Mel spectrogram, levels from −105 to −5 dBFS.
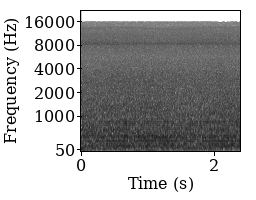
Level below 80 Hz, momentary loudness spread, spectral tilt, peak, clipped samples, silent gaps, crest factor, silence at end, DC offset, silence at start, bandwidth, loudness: -34 dBFS; 1 LU; -3 dB/octave; -2 dBFS; under 0.1%; none; 14 dB; 0 s; under 0.1%; 0 s; 16 kHz; -16 LUFS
